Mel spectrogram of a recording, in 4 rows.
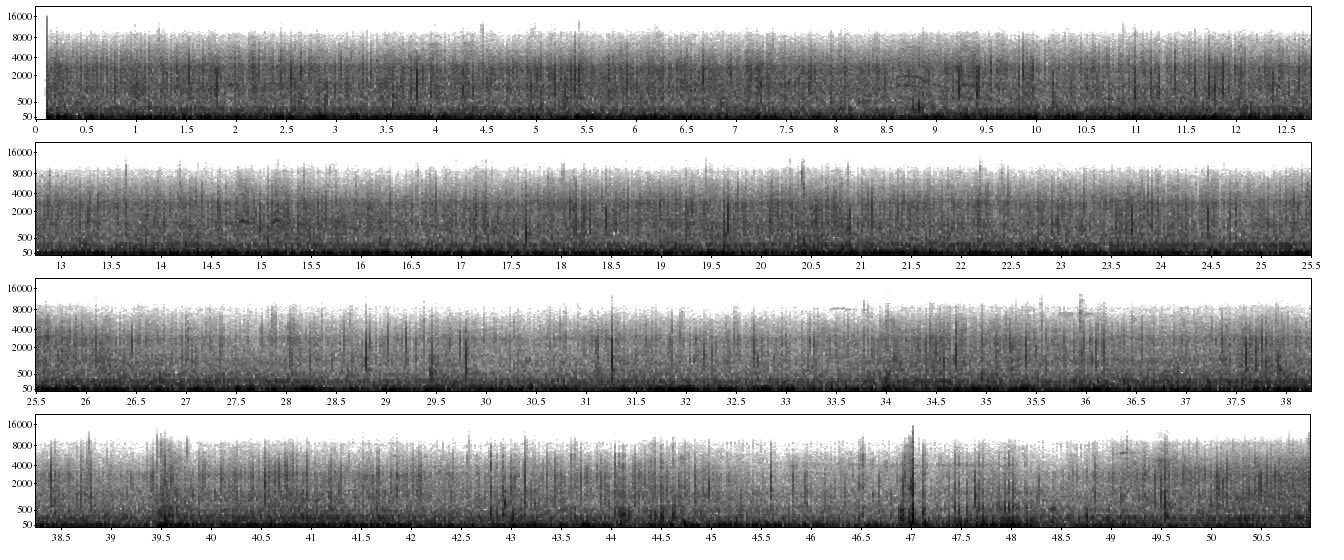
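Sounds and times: bike tyres rolling on gravel: 0.1s - 50.9s
wind noise on microphone: 0.1s - 50.9s.

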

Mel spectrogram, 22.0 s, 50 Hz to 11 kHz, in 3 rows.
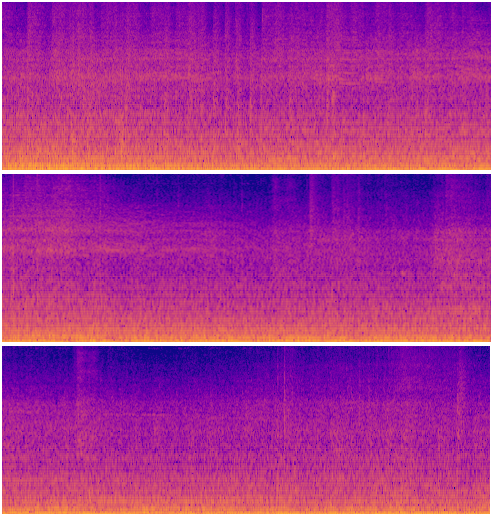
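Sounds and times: background music: 0.0s - 22.0s
lorry engine and tyres rumbling: 0.0s - 22.0s.

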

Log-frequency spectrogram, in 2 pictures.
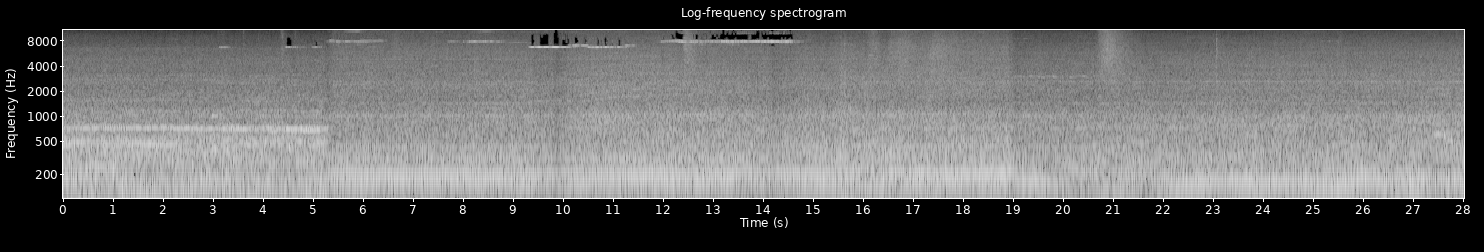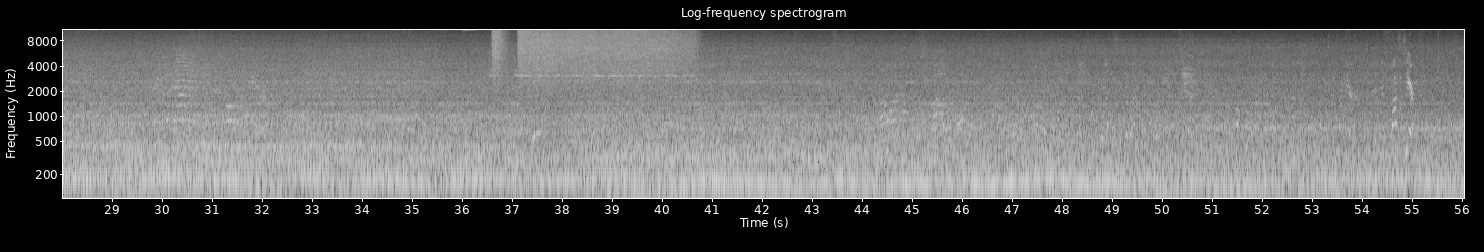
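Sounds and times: bus engine humming: 0.0s - 56.0s
air hiss: 36.6s - 40.8s.

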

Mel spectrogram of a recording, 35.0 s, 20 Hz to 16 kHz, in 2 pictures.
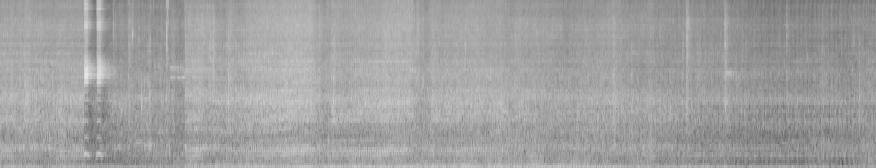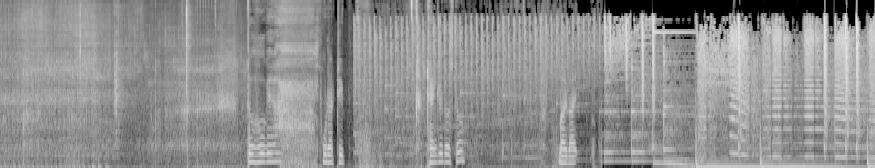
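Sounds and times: motorcycle engine running: 0.0s - 19.8s
wind on microphone: 8.1s - 13.5s.

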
